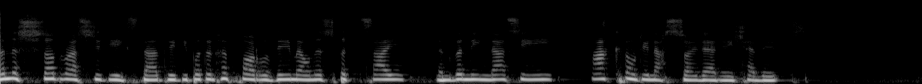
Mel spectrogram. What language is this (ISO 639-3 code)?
cym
